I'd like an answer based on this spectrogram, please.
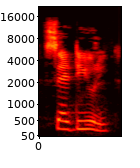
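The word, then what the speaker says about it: schedule: सी silent है okay शेड्यूल यहां पर भी आप देख रहे हैं एस के बाद सी है तो सी साइलेंट है तो यहां पर आपको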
